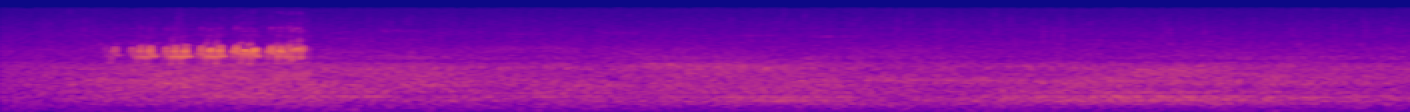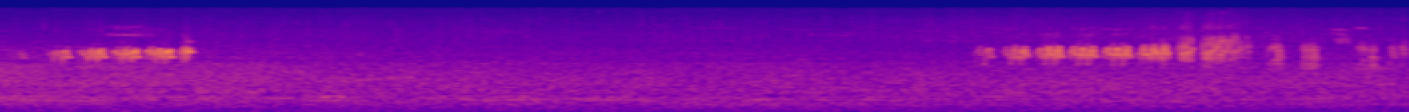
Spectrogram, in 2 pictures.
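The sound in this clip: Redwing song in a local dialect of four to five rising, trilling repetitions: three short, high bursts of rapidly repeated notes, spaced well apart over a steady background hiss.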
